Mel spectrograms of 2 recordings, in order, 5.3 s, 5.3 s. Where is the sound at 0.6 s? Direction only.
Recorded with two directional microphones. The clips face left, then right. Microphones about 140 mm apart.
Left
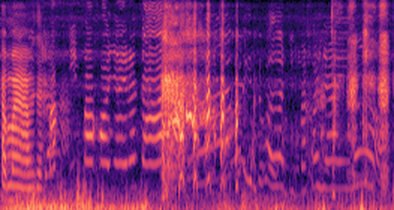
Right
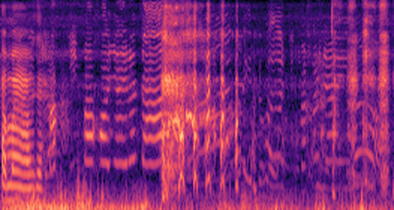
Centre (ahead or behind).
